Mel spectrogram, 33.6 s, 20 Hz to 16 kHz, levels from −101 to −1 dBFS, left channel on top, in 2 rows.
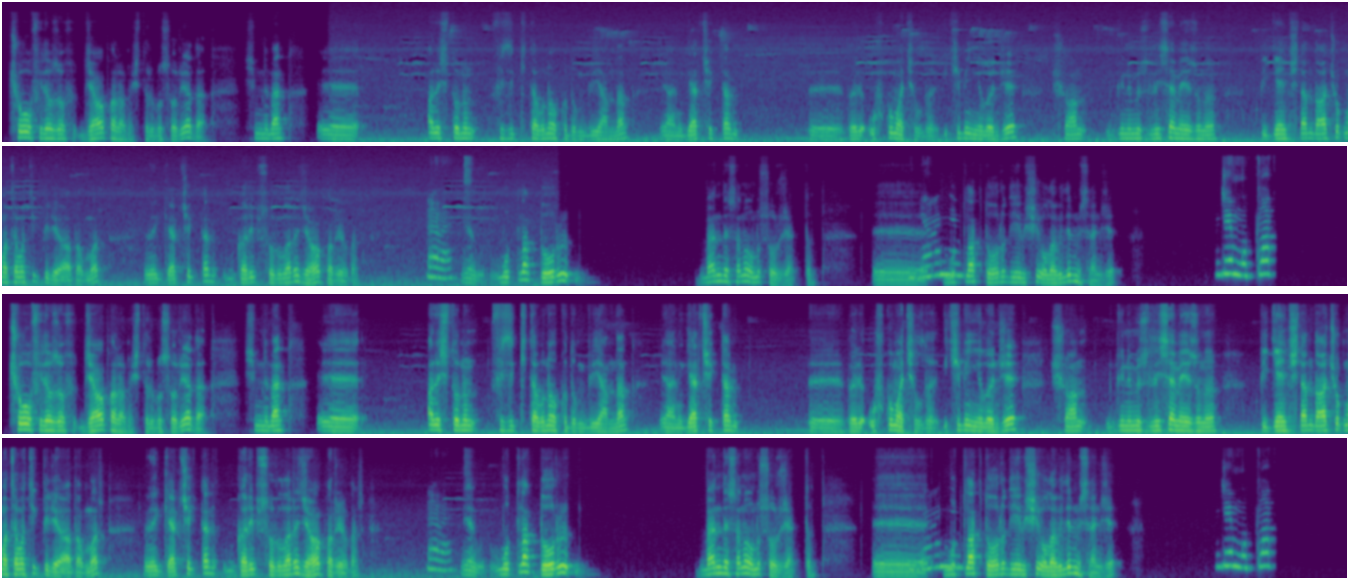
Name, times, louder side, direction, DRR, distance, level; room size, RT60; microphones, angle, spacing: voice 1, 0.1-2.5 3.1-3.6 3.9-4.5 5.3-7.8 8.2-9.2 10.1-12.8 13.1-15.2 15.7-18.1 18.6-21.3 22.6-24.1 25.5-27.0 27.7-30.7, right 5 dB, 60° right, 0.4 m, -30 dB
sound 1, 4.1-23.8, left 1 dB, 70° left, 7.8 m, -49 dB
voice 2, 22.1-22.7 28.1-28.9 32.0-32.8, left 2 dB, 35° left, 1.1 m, -35 dB
head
